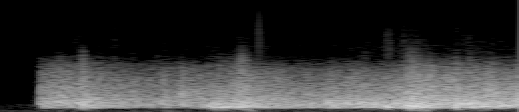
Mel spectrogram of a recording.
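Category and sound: nature, thunder rumble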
